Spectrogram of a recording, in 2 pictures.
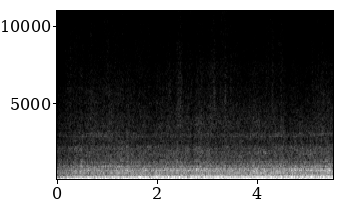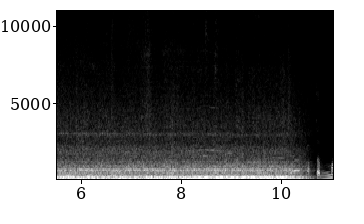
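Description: Steady low rumble and rattle inside a moving Newcastle metro train, continuous and loud throughout with faint wheel clatter, easing off at the very end.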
